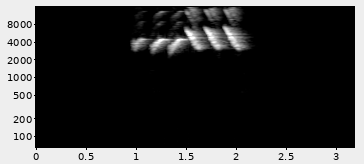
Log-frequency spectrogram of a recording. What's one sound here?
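A double-collared seedeater sings a short burst of quick, clear whistled notes.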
